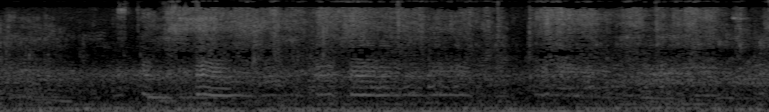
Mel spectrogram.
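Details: Western honey bees swarming all over after smoke is applied to their hive on a trailer slated for demolition; a constant agitated buzz over a heavy low rumble, with faint wavering tones throughout.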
